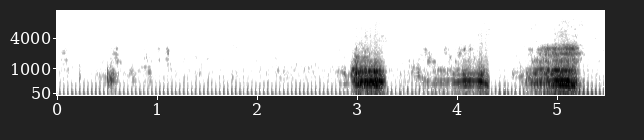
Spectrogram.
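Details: Boncănit of a Carpathian red deer stag, the rutting roar of the breeding season in Bucovina's mountain forests, 29 September 2022: a faint grunt, then three loud, coarse bellows in quick succession, the last longest and richest.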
